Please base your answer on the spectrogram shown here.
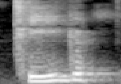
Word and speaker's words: Teague: witness for tomorrow uh t t a g e t a t u g uh pronounce that for me te Teague yes okay all right Mr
